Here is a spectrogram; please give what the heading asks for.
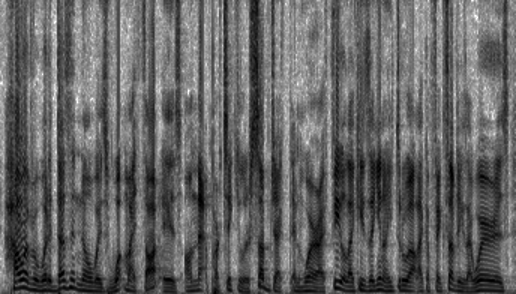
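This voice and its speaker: A man's voice: mid-range voice, lively intonation, quick pace. A man co-hosting a podcast in casual chat, telling stories in a laid-back, rambling way with lots of fillers and the odd swear word. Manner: swears and laughs easily. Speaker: podcast co-host.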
